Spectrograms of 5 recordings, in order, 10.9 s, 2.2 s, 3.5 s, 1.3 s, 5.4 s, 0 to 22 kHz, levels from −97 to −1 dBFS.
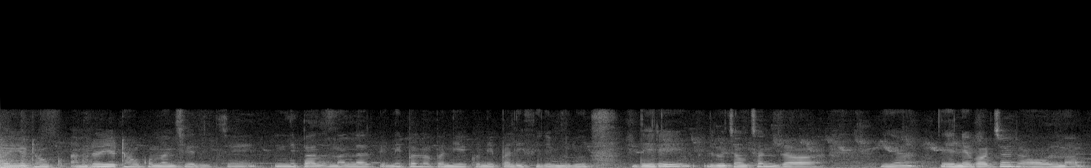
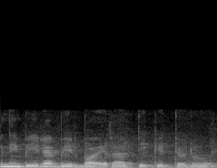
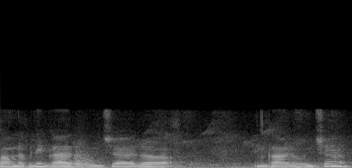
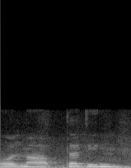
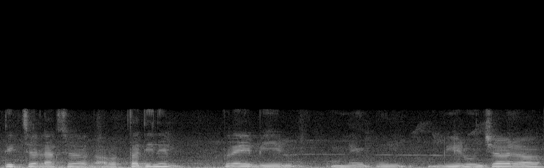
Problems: background sounds at intervals, low volume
